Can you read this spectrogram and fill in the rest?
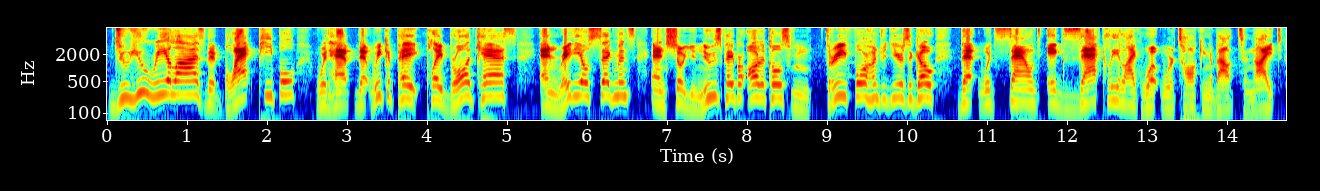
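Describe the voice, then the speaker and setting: A man hosts a call-in talk show, taking callers and lecturing them bluntly. His voice is bright and forceful. The sound is dry and close, with no room around it. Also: high voice, lively intonation, measured pace, few pauses, dry recording.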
